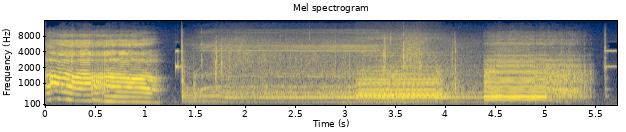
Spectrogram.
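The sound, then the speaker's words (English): Fax machines transmitting: steady, buzzy electronic tones stacked with harsh harmonics, broken by a short gap a second in and another near the end, with the tone bands shifting between segments. “So those are fax machines saying you're fired.”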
